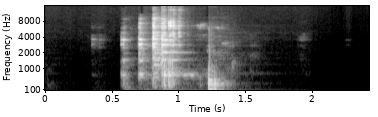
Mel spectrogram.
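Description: Metal fork clinking against a plate and dishes: a quick run of sharp clinks lasting about a second, ending in a duller knock.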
